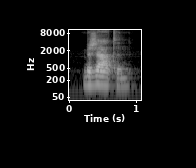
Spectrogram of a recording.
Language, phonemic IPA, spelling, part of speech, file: Dutch, /bəˈzaːtə(n)/, bezaten, verb, Nl-bezaten.ogg
- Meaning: inflection of bezitten: 1. plural past indicative 2. plural past subjunctive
